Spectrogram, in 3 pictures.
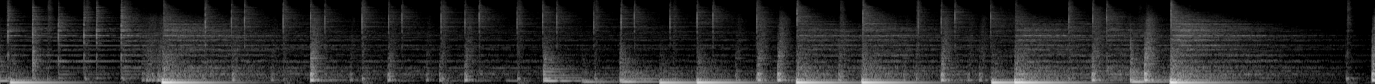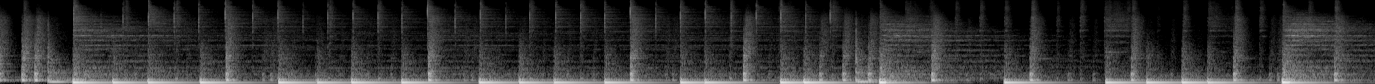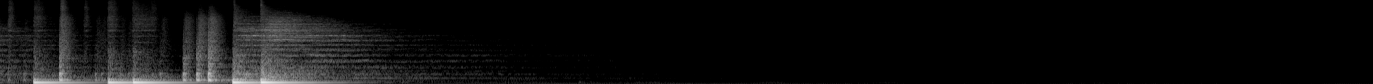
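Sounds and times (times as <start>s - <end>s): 
22 Sabian hi-hat cymbal: 0.0s - 32.5s.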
